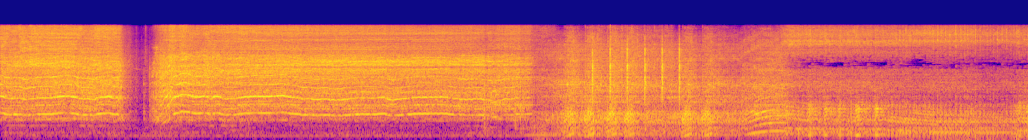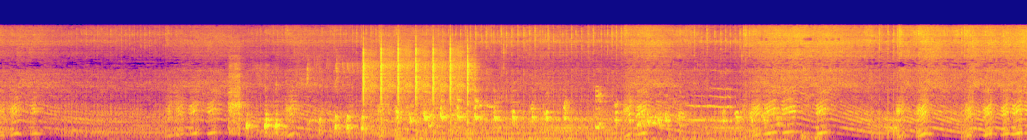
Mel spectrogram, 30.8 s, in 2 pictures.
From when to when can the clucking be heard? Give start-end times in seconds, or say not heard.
18.8-27.8.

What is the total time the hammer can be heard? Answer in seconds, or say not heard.
3 s.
